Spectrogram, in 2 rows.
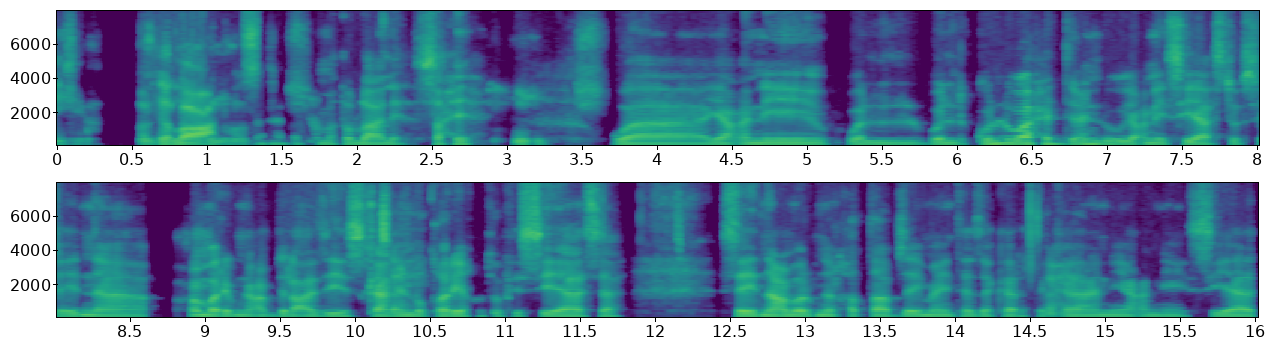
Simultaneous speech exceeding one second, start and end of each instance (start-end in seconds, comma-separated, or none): none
